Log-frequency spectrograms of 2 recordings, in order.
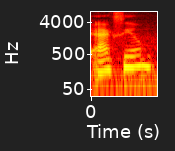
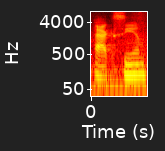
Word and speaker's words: Axiom: Axiom Axiom.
